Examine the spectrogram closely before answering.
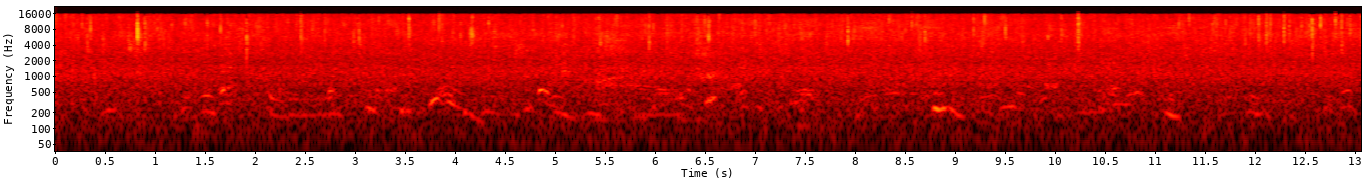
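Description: A young man speaks softly nearby.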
